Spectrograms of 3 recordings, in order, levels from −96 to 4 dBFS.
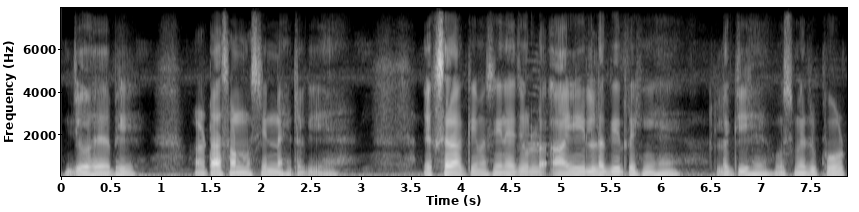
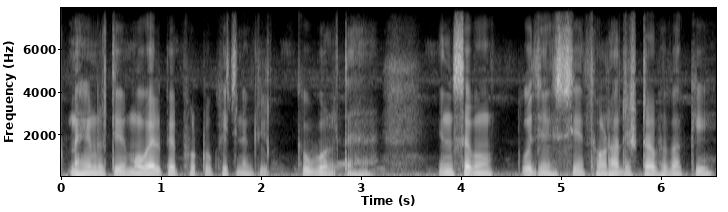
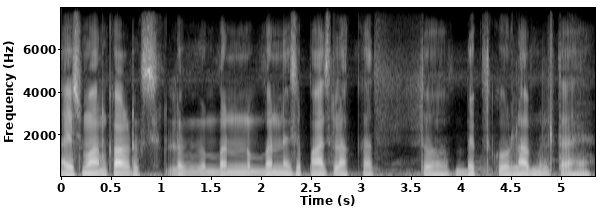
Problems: constant background noise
